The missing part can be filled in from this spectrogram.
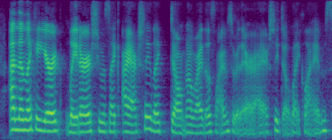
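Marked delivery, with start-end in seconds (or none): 1.9-5.0 put-on flat, deadpan delivery. Retelling what she said a year later about the limes: imitating her deadpan delivery. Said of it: "she's just so deadpan".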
